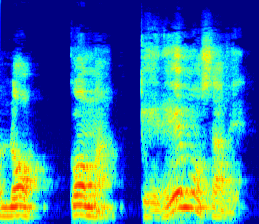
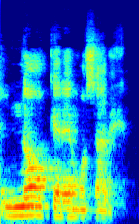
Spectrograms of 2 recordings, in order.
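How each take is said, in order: First: A break follows the word no. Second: The words run together without a break. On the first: No; we do want to know. "le estoy diciendo, no, coma, queremos saber" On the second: We do not want to know. "le digo a usted, no queremos saber"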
